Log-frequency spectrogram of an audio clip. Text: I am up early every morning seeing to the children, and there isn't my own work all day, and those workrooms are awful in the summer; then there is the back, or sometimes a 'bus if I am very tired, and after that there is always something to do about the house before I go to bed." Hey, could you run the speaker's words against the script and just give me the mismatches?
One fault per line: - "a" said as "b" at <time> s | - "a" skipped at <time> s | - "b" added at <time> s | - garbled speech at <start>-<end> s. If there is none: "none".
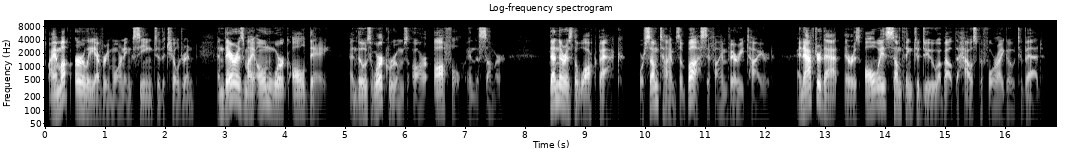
- "isn't" said as "is" at 3.2 s
- "walk" added at 8.9 s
